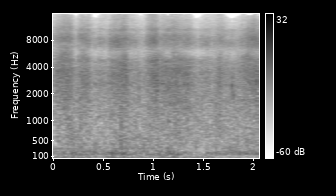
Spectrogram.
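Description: Wind buffeting the camera microphone outdoors: a steady low rumbling noise.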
